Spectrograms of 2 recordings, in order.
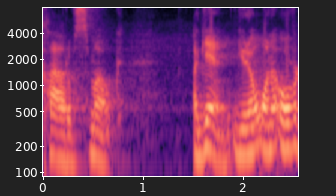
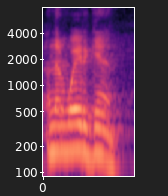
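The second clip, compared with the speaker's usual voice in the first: normal talking voice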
